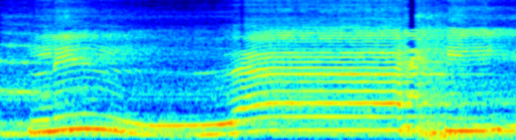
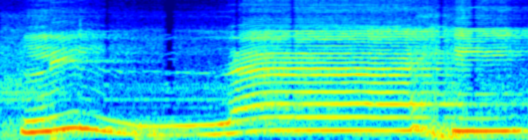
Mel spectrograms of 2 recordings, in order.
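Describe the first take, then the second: Both takes have the same delivery.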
